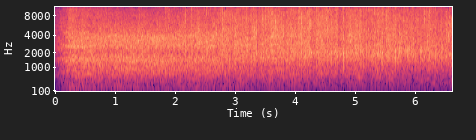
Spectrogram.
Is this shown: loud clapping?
yes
